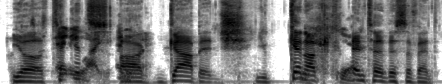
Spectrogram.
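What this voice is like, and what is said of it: Put-on German accent. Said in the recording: “they speak in a German accent”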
